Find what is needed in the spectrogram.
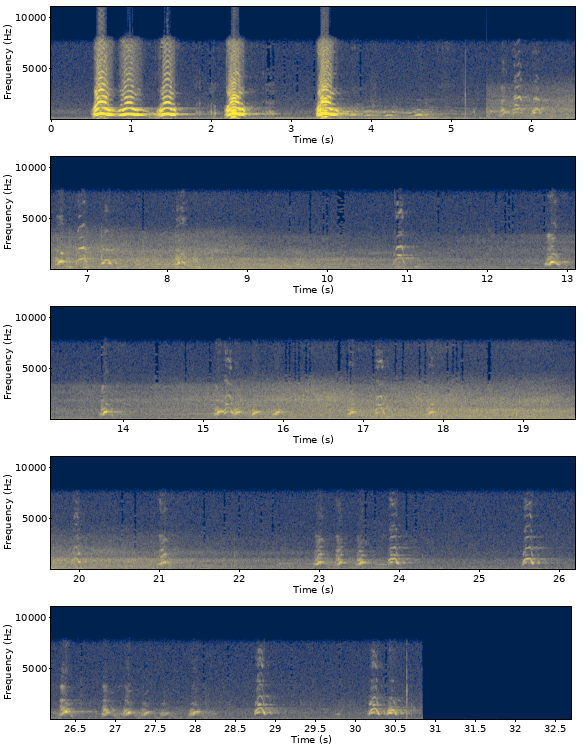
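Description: Dogs barking from behind gates and a yard kennel at a person approaching: five loud, sharp barks in the first few seconds, then fainter, more distant barking, ending in a quick run of short barks. The barks vary from dog to dog.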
